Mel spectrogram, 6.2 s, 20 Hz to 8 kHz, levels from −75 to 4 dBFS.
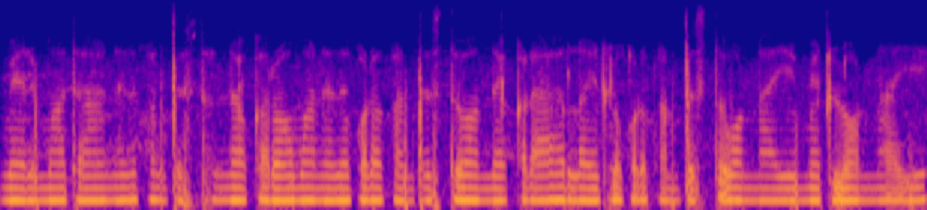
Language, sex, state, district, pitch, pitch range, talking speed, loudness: Telugu, female, Andhra Pradesh, Guntur, 175 Hz, 170-175 Hz, 155 wpm, -18 LUFS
